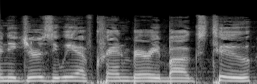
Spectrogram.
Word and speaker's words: Cranbury: They spell it C-R-A-N-B-U-R-Y, cranberry. A lot of people call it cranberry, in reference to the cranberry bogs.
